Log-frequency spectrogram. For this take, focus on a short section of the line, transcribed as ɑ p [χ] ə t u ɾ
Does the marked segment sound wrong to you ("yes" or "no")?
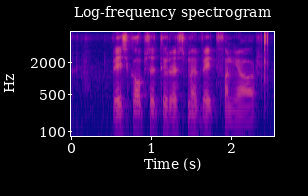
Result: yes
